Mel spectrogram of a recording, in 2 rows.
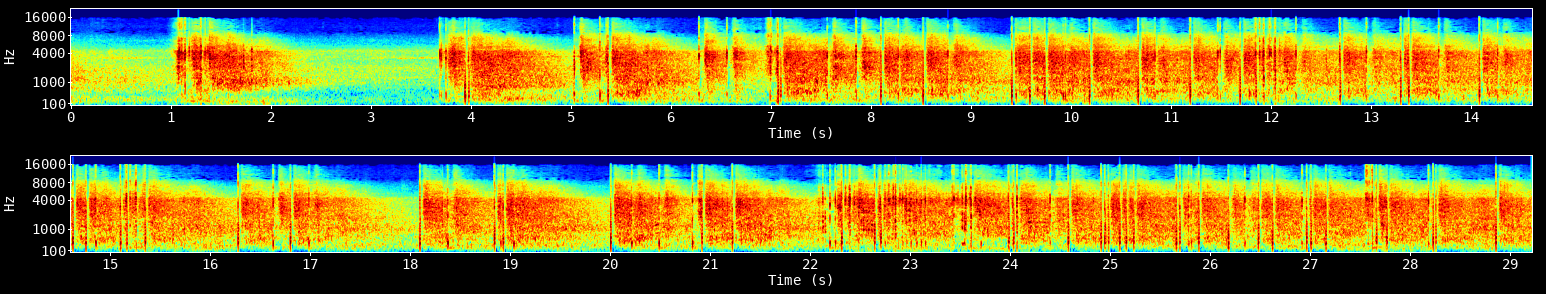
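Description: Professional 1.3G display fireworks going off: two separate bursts in the first few seconds, then a dense, unbroken run of sharp bangs and crackling.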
